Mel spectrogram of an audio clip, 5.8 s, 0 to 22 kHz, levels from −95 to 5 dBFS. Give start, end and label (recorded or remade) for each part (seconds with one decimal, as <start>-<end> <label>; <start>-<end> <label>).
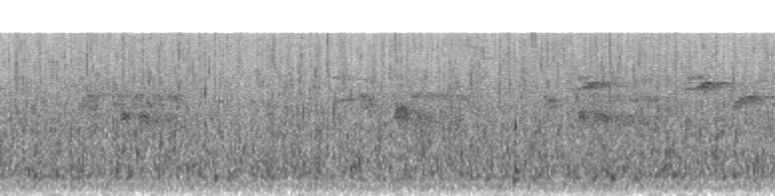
0.0-4.0 recorded; 4.0-5.8 remade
